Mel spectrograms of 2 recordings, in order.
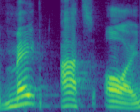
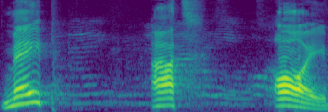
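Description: First: Said in the usual way. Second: Mape, at, oi said apart with long pauses; syllable by syllable. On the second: Shown as a demonstration. Teacher sounding out the first word for the class. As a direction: pause hard between each part. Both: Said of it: "What does it say".

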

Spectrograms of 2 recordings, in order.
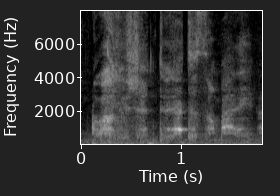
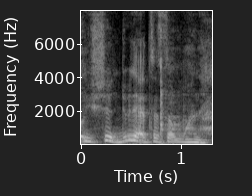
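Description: First: Breathless whispered gasp. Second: Said in the usual way. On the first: Real, not acted. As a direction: whisper it, winded by the spice. Gasping through spicy noodles.

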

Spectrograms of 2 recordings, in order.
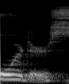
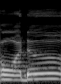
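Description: First: "orders" with the R sounded inside "or"; English R in ORDERS. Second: "order" said the Thai way, without the English R; Thai-style ORDER. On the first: Teacher correcting the Thai version for learners, English R in "orders". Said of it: "มีเสียง or อยู่ข้างใน". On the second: Teacher showing Thai learners their own version, Thai-style "order". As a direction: Thai loanword "order", R left silent. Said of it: "ภาษาไทยจะใช้ order ใช่ไหม". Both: Shown as a demonstration.

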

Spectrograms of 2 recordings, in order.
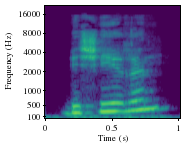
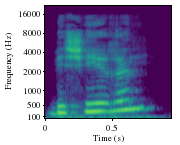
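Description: Both takes have the same delivery.

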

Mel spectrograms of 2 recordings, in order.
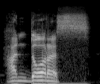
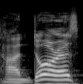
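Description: First: "Honduras" higher, in a Spanish accent with tapped r; Spanish pronunciation. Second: Said in the usual way. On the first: Shown as a demonstration. Host admiring guest's birthplace, "Honduras" in a Spanish accent. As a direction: give "Honduras" a showy Spanish r. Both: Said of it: "Not just Honduras".

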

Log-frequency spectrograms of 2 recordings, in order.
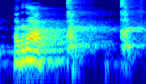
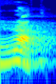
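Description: First: «Рак» with the final K popped and repeated; last sound emphasized. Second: «рак» with a long rolled R; first sound emphasized. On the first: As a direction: detach the closing K of «Рак». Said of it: "І ще який ми чуємо звук?". («Рак» із чітким окремим «к» у кінці) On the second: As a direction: roll out the opening R of «рак». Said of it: "Який перший звук ми чуємо". («рак» із розкотистим першим «р») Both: Shown as a demonstration.

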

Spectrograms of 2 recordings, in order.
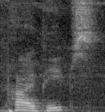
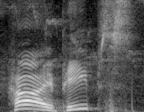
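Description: First: Soft greeting. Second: Loud and high hello to the crowd; loud greeting call. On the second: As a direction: call out so the other players notice. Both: Real, not acted. Greeting players, tries again.

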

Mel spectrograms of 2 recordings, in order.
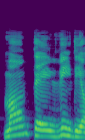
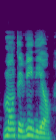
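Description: First: "Montevideo" slowly, broken into syllables; slow modelling. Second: Said in the usual way. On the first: Shown as a demonstration. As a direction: model mon-te-vee-DEE-o for "Montevideo" piece by piece. Models a hard name slowly.

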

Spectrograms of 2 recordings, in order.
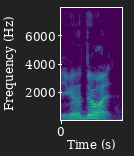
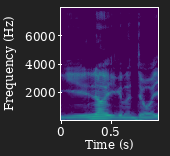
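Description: First: "You're gonna do it" pushed louder, rising on "do"; emphatic goading. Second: Said in the usual way. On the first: Acted. Player goading the character, "gonna do it" said louder and emphatic. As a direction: egg him on, punching "gonna do it" loudly.

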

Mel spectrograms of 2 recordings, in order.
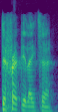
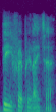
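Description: First: "Defibrillator" said cleanly with a short first syllable; corrected pronunciation. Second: Softer "Defibrillator" with a long DEE at the start; deliberate pronunciation. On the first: Co-host corrects garbled word, "Defibrillator" said cleanly with short first syllable. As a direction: say "Defibrillator" in one tidy run. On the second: Co-host repeats correction, softer "Defibrillator" opening on a long dee. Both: Shown as a demonstration.

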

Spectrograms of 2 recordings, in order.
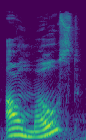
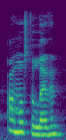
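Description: First: A questioning, rising "Almost?"; sceptical echo. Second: Said in the usual way. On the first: Acted. Old landlady doubts Ashley's age with a rising "Almost?".

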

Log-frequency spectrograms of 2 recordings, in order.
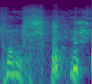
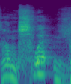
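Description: First: Laughing realization. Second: Said in the usual way. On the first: Real, not acted.

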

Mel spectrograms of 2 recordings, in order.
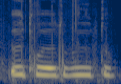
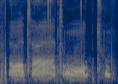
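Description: First: Louder, voiced answer; spoken out loud. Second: Whispered so as not to wake her. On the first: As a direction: say it out plainly and louder. Same answer said aloud. (aynı cevabı bu kez yüksek sesle söyleyen baba) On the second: Pretend. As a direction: breathe the answer softly. Husband whispering child is asleep. (uyuyan çocuğu uyandırmamak için fısıldayan baba)

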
